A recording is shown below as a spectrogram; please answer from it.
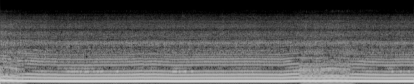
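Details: Homelite Super XL-925 82cc vintage two-stroke chainsaw, governor blocked off, dull chain with shallow rakers: steady high hard buzz dipping briefly then recovering; too lean on low-speed circuit, richened about a quarter turn.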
